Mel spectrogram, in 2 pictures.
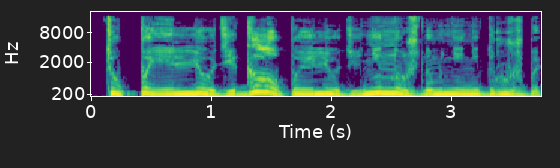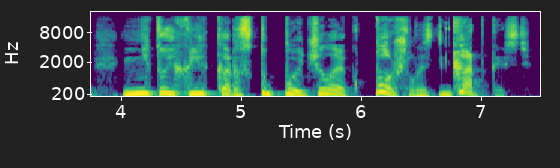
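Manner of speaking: high, drawn-out outraged insults; angry shouting. A narrator's reading. Doctor rants at his departing guests, furious. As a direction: rail at them, dragging out each insult. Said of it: "продолжил кричать Андрей Ефимыч".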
